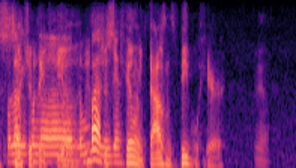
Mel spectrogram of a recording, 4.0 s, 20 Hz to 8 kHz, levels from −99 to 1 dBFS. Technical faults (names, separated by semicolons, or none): AMR comfort noise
